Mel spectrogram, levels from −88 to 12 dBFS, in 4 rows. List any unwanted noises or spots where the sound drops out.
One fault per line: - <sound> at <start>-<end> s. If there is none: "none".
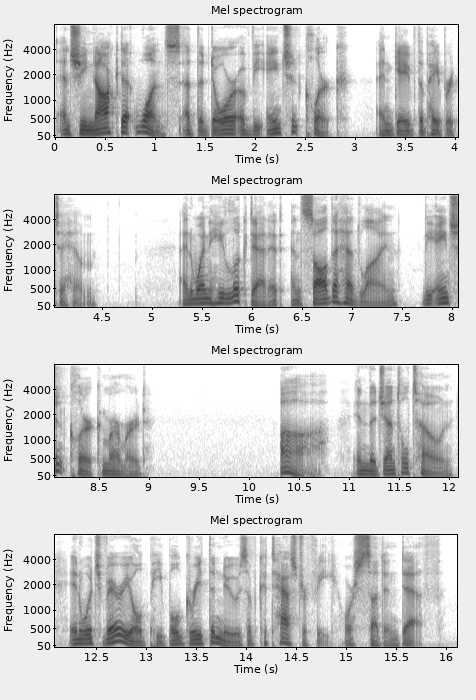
none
